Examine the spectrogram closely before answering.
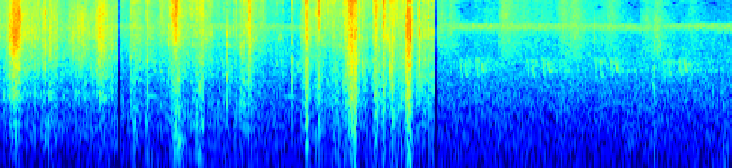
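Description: Footsteps through dry leaf litter, an irregular run of crackling steps. About three and a half seconds in the sound cuts off abruptly to quieter ambience with a steady high-pitched whine and a few faint steps.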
